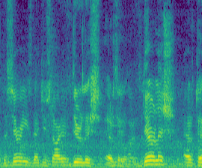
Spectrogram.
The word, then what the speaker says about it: Diriliş: Okay, so by now you guys know we're talking about how do you pronounce the series that you started? Diriliş, Ertuğrul.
